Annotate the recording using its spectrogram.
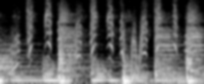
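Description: Turntable scratching over a beat: a record pushed back and forth under the stylus, giving quick rising and falling swipes, several a second, over a steady bass line and drum hits.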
